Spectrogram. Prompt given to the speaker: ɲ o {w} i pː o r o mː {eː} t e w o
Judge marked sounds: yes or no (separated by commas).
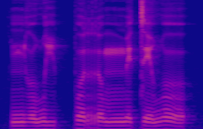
yes, no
